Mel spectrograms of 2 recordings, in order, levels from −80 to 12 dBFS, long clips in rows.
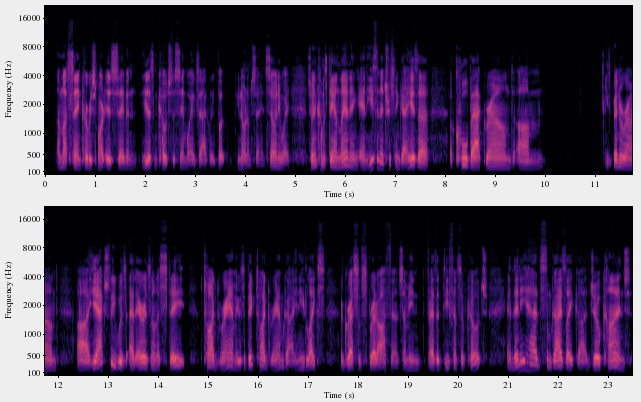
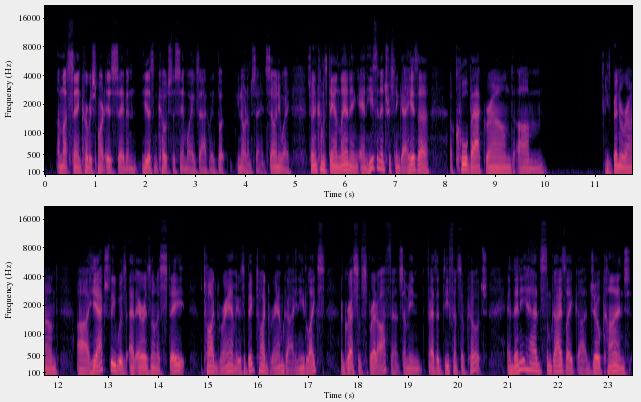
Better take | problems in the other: second | thin; very; fading below 350 Hz

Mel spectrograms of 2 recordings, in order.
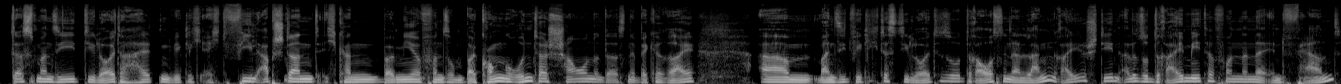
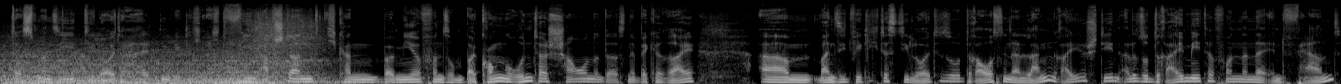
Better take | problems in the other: first | traffic noise; loud; until 3 s; as loud as the speech

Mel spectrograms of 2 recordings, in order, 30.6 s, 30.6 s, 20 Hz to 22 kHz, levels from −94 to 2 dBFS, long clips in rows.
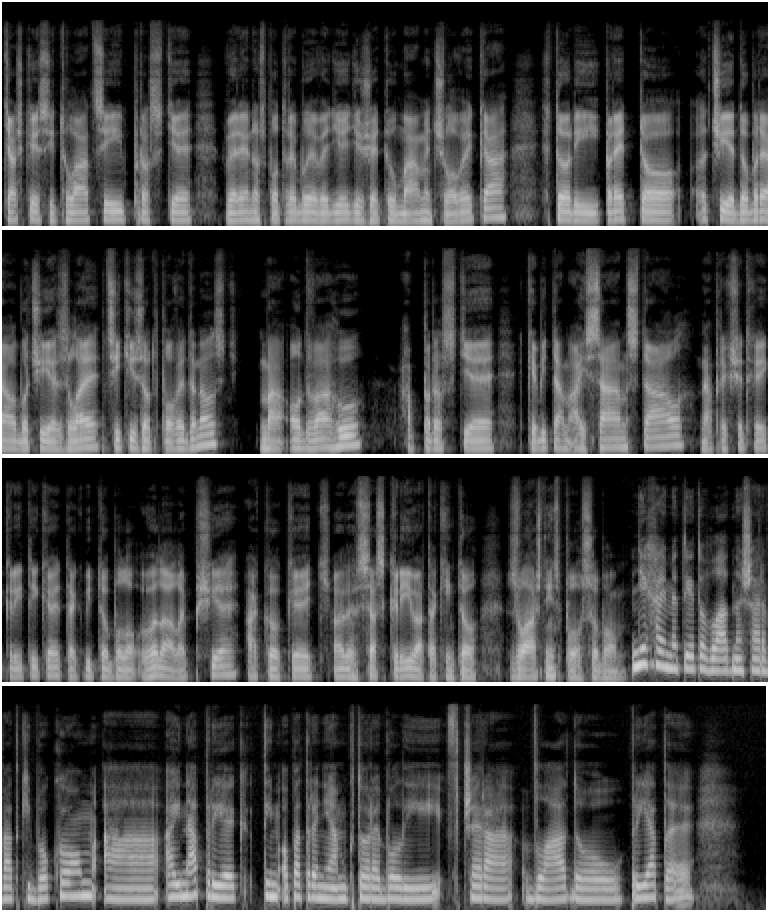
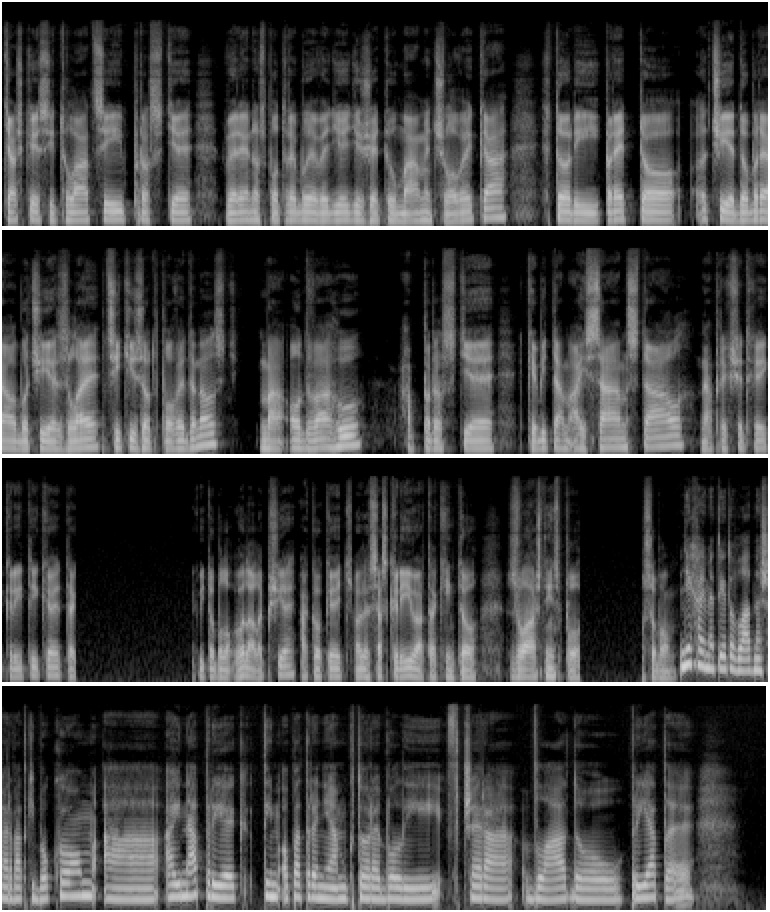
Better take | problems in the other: first | audio freezing; at 16 s for 1 s and at 21 s for 0.5 s

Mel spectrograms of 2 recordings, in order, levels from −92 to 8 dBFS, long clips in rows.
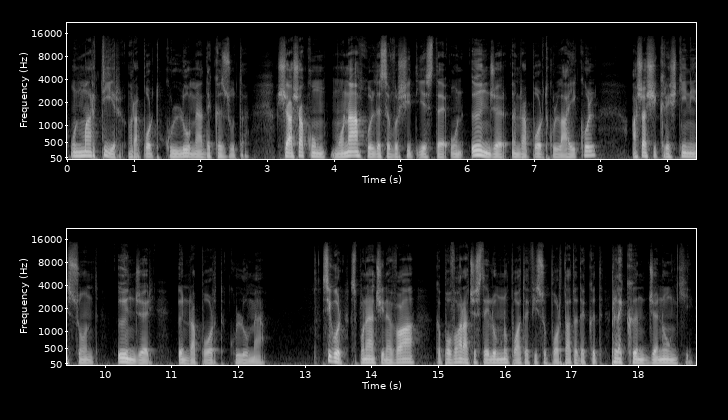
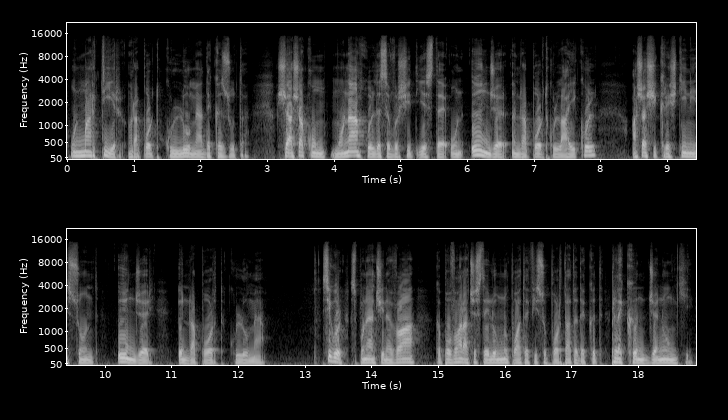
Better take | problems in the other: first | distortion; slight; 10 dB below the speech

